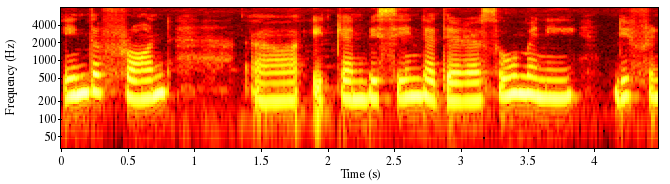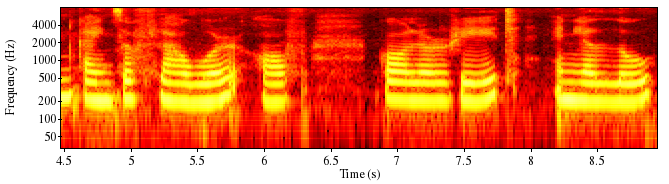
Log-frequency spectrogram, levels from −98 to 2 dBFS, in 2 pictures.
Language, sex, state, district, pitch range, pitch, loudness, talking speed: English, female, Sikkim, Gangtok, 210-245 Hz, 225 Hz, -16 LUFS, 145 wpm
